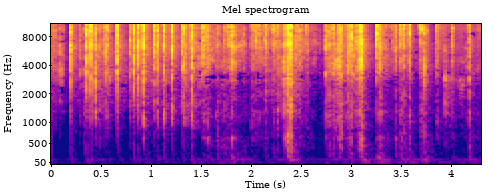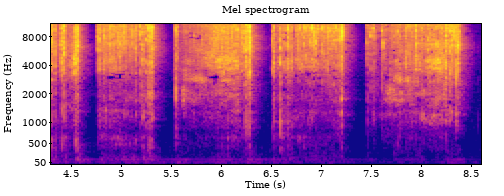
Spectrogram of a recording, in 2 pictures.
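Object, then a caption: Laptop keyboard with plastic keys. Long pointed nails tap the black plastic keys of a MacBook Air keyboard and the aluminum area near its trackpad. Rapid, bright clicking taps fill the first half; the second half turns into longer, hissy scratching strokes separated by brief silences.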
